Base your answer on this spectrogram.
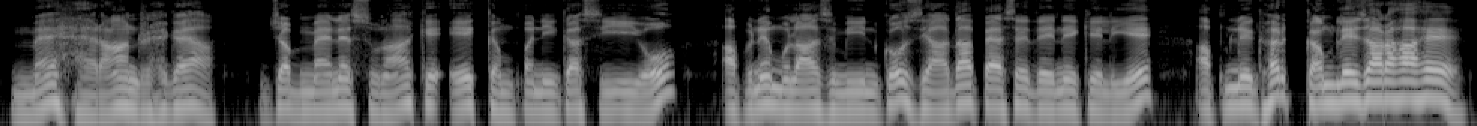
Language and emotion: Urdu, surprised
